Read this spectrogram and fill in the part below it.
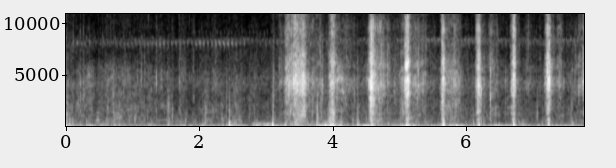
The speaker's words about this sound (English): So it sounds like Bigfoot's after me or something, because I hear your, because I hear your feet really loud.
